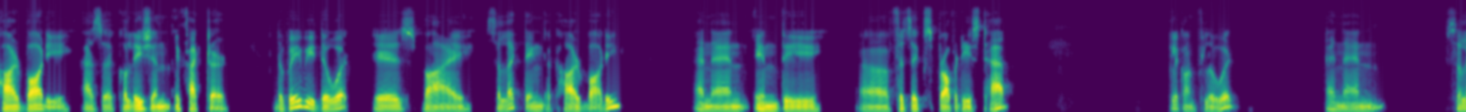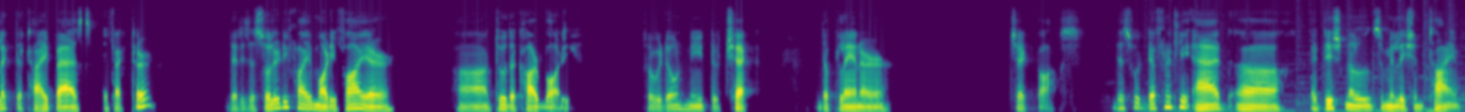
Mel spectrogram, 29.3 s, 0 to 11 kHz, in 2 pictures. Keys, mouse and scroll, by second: 4.3 click, 11.1 click, 12.9-15.7 drag, 16.3 click.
